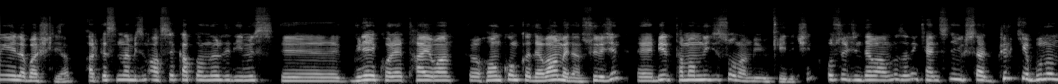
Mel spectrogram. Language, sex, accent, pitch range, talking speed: Turkish, male, native, 185-250 Hz, 185 wpm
